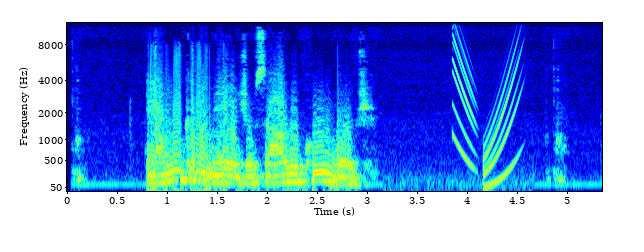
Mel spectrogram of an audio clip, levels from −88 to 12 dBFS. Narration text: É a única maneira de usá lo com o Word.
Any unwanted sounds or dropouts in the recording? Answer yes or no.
yes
